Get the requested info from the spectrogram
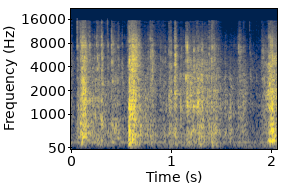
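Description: Faint rustling of a plastic shipping bag being handled and emptied, with a few light clicks of small items.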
